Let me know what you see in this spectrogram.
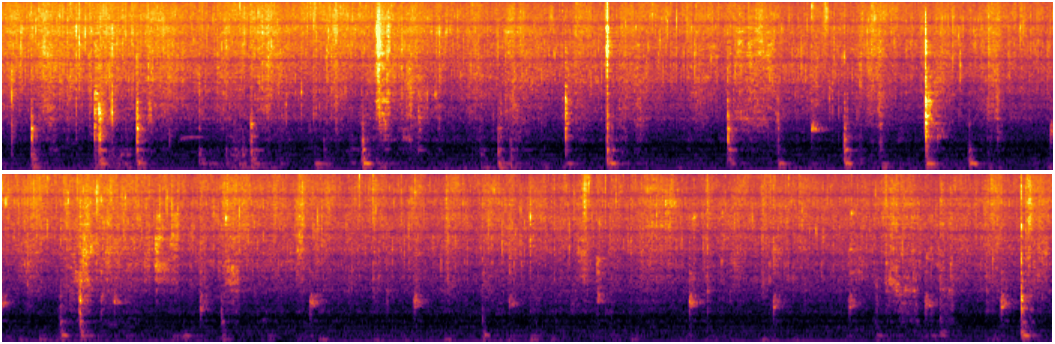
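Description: Beef pieces sizzling in butter and oil in a nonstick frying pan, stirred with a plastic slotted spoon that knocks and scrapes irregularly against the pan.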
